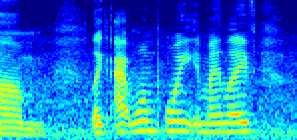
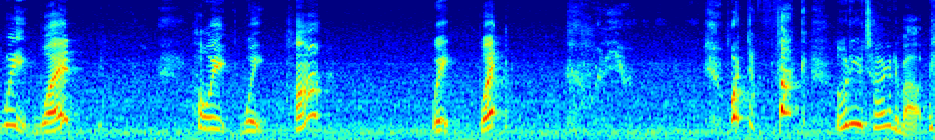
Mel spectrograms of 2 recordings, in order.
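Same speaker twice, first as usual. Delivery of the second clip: high, loud baffled disbelief; mock confusion; 9 semitones higher, 5 dB louder than usual. Imagining the crowd reacting, high loud baffled yells. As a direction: yelp it, bewildered and outraged. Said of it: "no one is like".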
